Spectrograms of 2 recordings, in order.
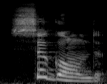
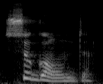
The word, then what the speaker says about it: seconde: Seconde, so be careful, the C changes pronunciation here and you have you're going to use the G sound. Seconde.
